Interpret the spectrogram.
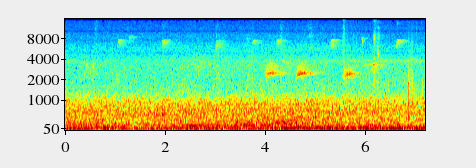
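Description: Birds calling: short high chirps about once a second, with three lower, falling notes about four to six seconds in, over a steady low rumble.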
